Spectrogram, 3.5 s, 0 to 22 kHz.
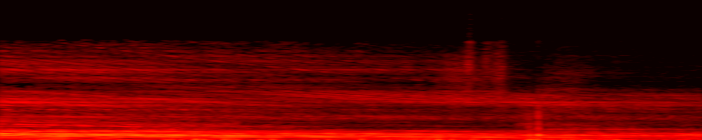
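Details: Desktop PC emits an abnormally loud buzzing hum that slowly falls in pitch, apparently from the CPU area. It began a month after a power supply replacement 2–3 months ago. Stopping the GPU, case, PSU and CPU fans changes nothing. The PC freezes while loading.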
